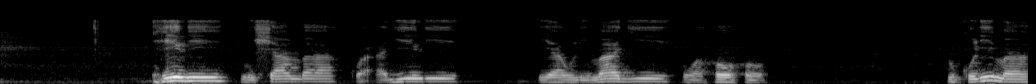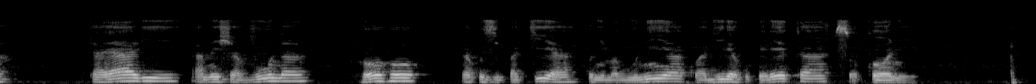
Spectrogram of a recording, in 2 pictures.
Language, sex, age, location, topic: Swahili, male, 25-35, Dar es Salaam, agriculture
